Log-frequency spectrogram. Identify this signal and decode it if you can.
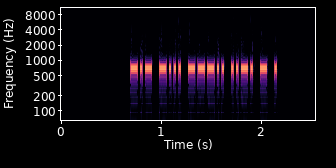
Morse code, heard as a keyed tone, about 48 wpm, 700 Hz. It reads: KB8FTE
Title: USA Call Signs - 6 Characters - 3x Character Spacing - 50wpm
